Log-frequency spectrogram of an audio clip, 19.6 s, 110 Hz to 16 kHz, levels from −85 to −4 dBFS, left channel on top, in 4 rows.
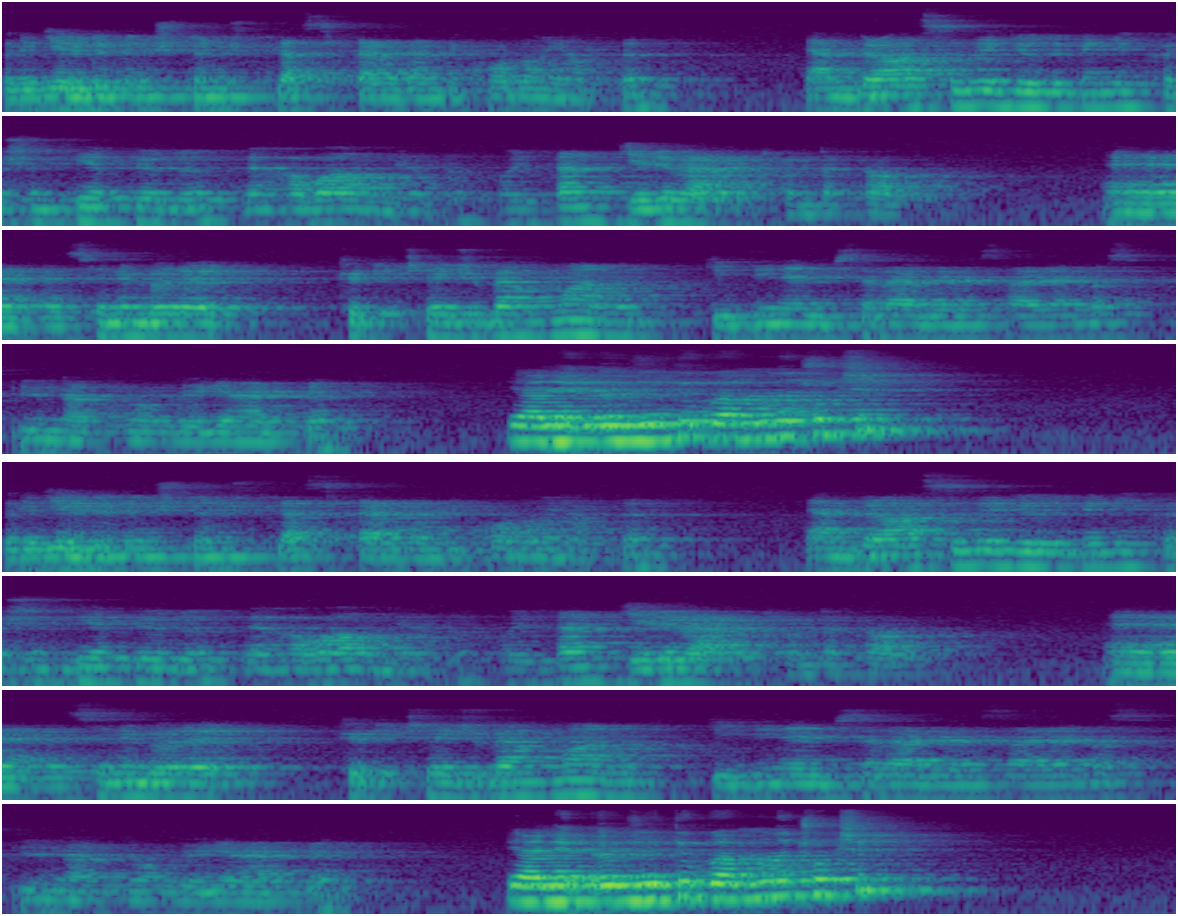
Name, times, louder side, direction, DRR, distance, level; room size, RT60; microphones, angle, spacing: voice 1, 0.0-2.7 3.3-8.7 9.5-10.7 11.2-12.4 12.7-16.1, left 2 dB, 25° left, 0 dB, 0.3 m, -38 dB
voice 2, 16.8-18.3, right 2 dB, 75° right, 0 dB, 0.5 m, -25 dB
2.3 x 2.2 x 3.7 m, 1.2 s
head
